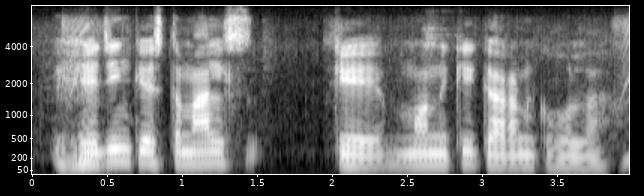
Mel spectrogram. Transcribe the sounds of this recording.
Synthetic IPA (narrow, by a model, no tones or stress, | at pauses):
ɦed͡ʒiŋɡkeist̪emal | kemənkekaɾənkɦola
